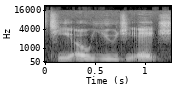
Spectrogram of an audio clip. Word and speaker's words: tough: be tough and this t-o-u-g-h even though it's a gh it's pronounced like an f tough okay so be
